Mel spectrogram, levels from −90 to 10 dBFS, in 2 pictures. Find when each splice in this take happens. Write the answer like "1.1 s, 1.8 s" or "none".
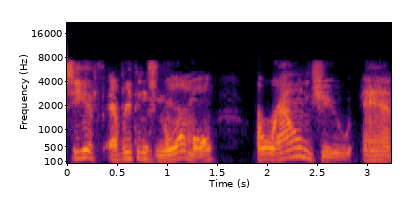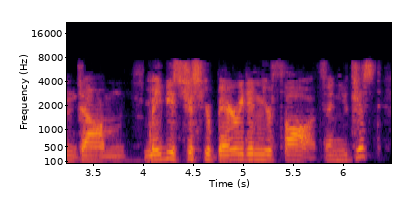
none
